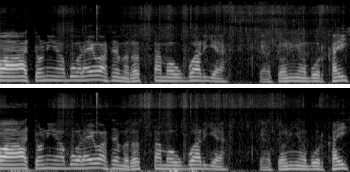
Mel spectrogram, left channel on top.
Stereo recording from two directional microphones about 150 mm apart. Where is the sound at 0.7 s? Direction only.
60° right (ahead or behind).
